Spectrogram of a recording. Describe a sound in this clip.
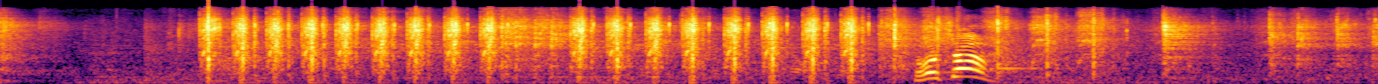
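A rifle fires in rapid bursts of sharp cracks.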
